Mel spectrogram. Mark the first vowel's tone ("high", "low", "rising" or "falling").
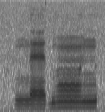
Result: low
